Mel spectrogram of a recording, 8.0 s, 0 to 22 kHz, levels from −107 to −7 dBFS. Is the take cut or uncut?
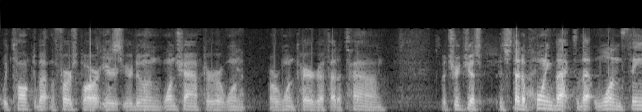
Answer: uncut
